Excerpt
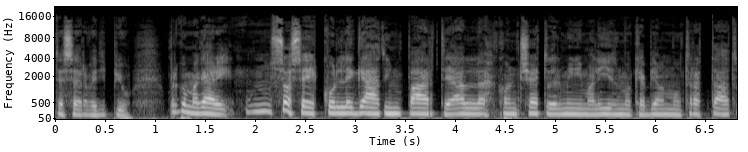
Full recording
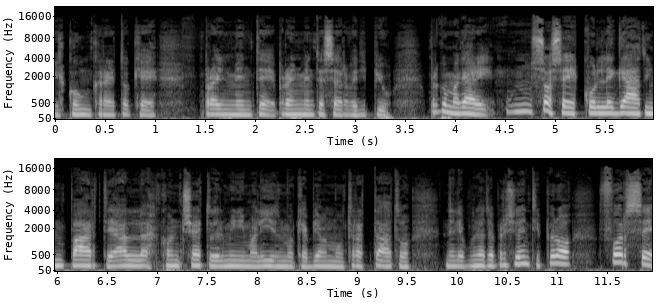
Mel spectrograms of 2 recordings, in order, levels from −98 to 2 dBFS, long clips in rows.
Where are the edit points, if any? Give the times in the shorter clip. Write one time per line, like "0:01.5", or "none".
none

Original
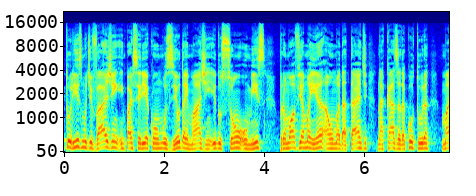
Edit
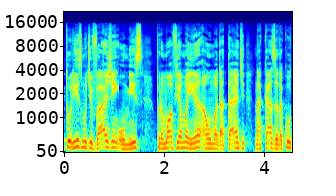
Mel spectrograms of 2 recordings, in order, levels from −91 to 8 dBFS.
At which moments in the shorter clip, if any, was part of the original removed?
0:01.1

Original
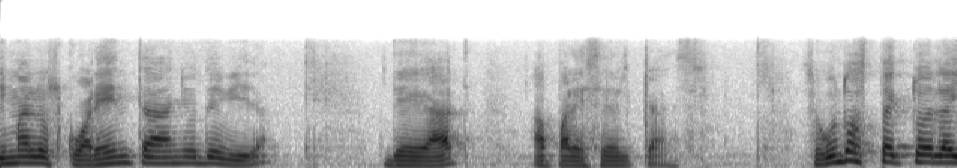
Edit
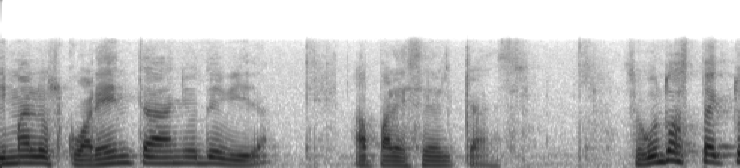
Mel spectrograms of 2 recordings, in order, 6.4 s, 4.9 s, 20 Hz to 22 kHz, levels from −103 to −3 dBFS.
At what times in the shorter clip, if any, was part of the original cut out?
0:02.2

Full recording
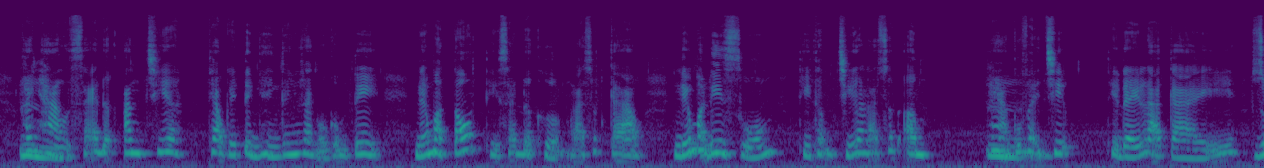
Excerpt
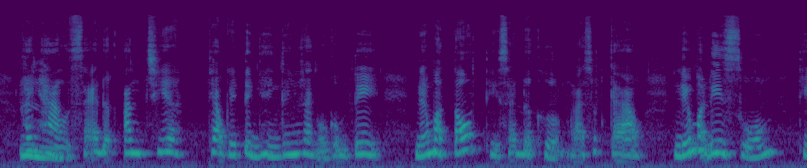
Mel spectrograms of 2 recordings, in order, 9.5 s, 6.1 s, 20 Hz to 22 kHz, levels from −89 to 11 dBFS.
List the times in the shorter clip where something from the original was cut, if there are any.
none

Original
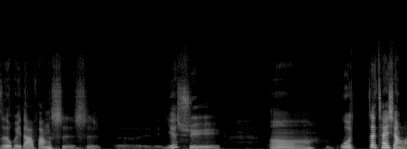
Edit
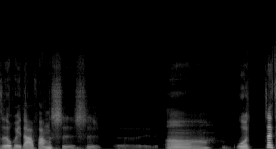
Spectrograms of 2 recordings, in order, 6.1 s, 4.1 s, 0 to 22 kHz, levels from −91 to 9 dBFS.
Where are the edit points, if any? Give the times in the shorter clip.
0:02.4

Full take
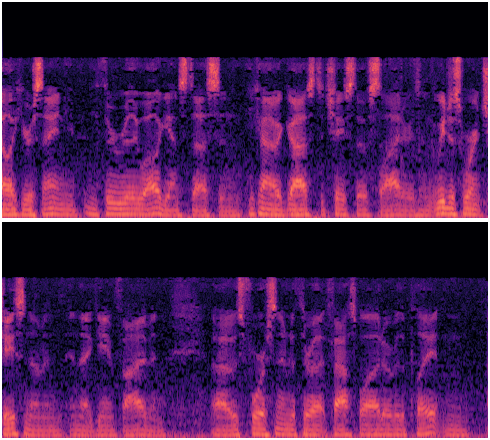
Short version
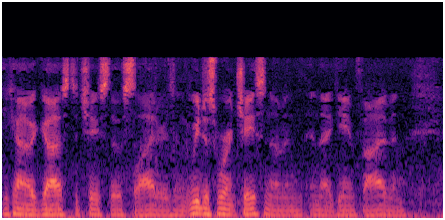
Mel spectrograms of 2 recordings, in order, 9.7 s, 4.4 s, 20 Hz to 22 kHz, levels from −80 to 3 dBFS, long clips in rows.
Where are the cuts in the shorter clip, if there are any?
none

